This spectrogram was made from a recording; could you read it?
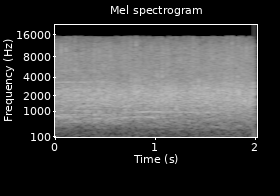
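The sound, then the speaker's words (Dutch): A dense, steady wash of audience applause accompanying a music number, many hands clapping at once into a continuous hiss of sound that holds an even, fairly loud level throughout without pauses. “Het nummer, beetje applaus erbij.”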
